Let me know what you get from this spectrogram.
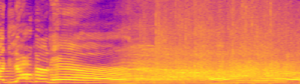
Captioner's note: cheers and applause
